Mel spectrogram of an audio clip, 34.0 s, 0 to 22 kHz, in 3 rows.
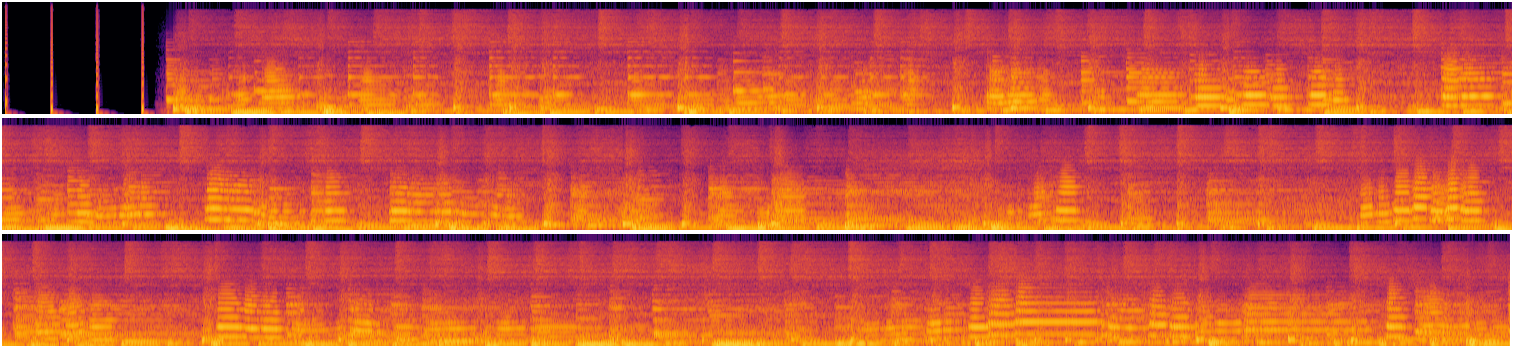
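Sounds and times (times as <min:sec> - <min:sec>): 
full band playing blues in F: 0:01.2 - 0:33.9.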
